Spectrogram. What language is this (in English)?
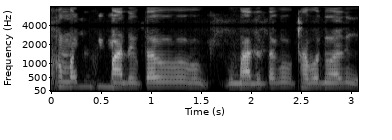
Assamese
